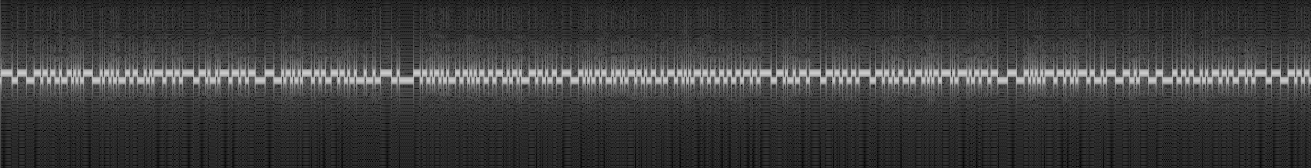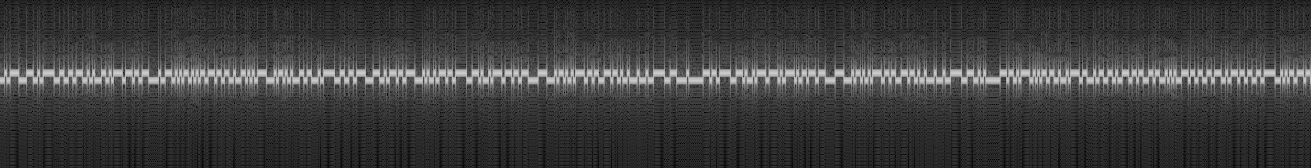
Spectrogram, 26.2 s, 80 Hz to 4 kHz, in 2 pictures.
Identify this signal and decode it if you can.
RTTY, about 45.45 baud. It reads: TO PRODUCE THE MODEL 15 DURING WORLD WAR II THAT IT WAS MORE ECONOMICAL TO CONTINUE MASS PRODUCTION OF THE MODEL 15. THE MODEL 15, ESPECIALLY IN ITS
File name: fsk170 / teletype-corp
